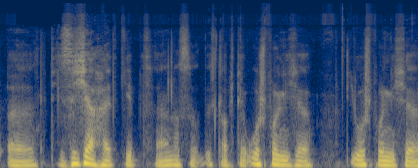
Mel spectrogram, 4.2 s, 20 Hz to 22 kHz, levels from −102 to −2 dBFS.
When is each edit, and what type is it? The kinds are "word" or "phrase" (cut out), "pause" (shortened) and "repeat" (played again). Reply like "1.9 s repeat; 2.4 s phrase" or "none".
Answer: none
